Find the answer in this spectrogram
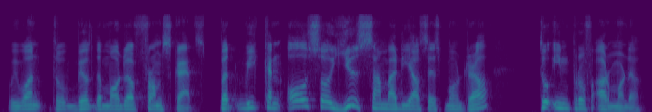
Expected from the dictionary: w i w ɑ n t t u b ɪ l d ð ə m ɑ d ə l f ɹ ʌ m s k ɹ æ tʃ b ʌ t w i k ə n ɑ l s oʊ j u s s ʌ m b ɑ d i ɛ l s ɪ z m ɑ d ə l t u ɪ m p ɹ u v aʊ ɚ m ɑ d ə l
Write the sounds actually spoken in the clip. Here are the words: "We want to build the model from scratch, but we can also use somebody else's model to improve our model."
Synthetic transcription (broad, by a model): w i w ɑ n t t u b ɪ l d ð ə m ɑ d ə l f ɹ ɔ m s k ɹ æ s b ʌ t w i k ə n ɑ l s oʊ j u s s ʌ m b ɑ d i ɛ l s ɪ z m ɑ d ə l t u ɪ m p ɹ u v aʊ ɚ m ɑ d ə l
